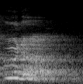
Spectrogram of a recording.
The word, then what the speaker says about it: Uno: there sorry sorry Uno it's pronounced Uno who the new are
